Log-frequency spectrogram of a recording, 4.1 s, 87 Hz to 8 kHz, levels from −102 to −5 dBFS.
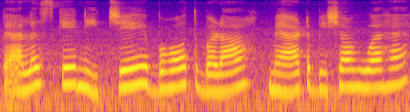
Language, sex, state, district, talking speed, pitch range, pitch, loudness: Hindi, female, Punjab, Fazilka, 115 wpm, 215-260 Hz, 235 Hz, -12 LUFS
